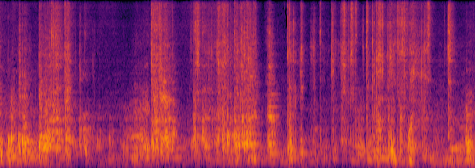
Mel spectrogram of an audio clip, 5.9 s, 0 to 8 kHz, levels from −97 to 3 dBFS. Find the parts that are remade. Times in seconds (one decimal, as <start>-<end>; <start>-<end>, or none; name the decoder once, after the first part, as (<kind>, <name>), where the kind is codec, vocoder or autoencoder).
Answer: 0.6-2.8 (codec, SNAC); 3.6-5.9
